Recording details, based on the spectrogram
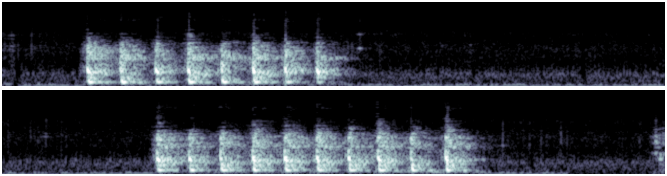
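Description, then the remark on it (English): Two bursts of quick, firm knocking on a second-floor apartment door, each about a dozen sharp raps in a steady rhythm, separated by a few seconds of quiet. No one speaks. “This is it. I'll knock.”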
